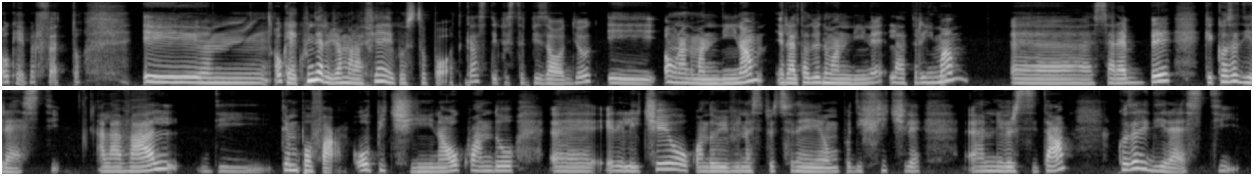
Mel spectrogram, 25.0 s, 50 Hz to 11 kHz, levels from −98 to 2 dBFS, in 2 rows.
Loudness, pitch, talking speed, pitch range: -26 LUFS, 180 Hz, 130 wpm, 165-205 Hz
